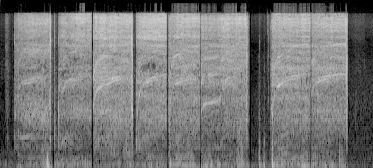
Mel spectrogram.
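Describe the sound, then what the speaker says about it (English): A power drill backs screws out of a camp roof in repeated whirring bursts, each a few seconds long, separated by brief pauses and ratcheting clicks, loud and close with no talking. "First we're going to start by taking all these screws out."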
